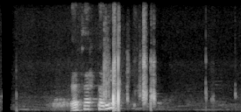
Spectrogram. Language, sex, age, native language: Icelandic, female, 50-59, Icelandic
